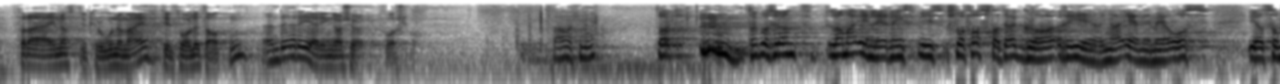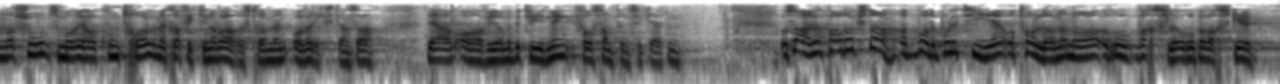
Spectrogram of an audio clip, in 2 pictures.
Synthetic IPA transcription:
fɔd̪æɪæɪnɑst̪əkʰɾuːnəmæɪɾt̪ʰɪlt̪ʰoːləst̪ʰɑ̰ːt̪n̩ɛnd̪ɛɾɛjeːɾɪŋɡɑʂø̰ːlfɔ̰ːɾəʂlo̰ː | t̪ʰɑk̚ːpʰɾɛsɪd̪ɛnt̪lɑːmæɪɪnleːd̪nɪŋsʋiːsʂɭoːfɑst̪ɑt̪j̪æɪæɾɡlɑːɾɛjeːɾɪŋɑæɾeːnɪmɛɔs | ɪɛt̪sɔmnɑʂuːnsɔmɔʋɪhɑːkʰʊnt̪ʰɾɔlːmɛt̪ʰɾɑfɪkːənɑʋɑːɾəst̪ɾœmːənoːʋəɾɪksɡʁɛnsɑd̪̥ɛæɾɑʋɑːʋjøːɾənəbət̪ʰyːd̪nɪŋfɔɾsɑmfʉnsɪkːəɾheːt̪n̩ | ɔsɔæʁɖ̪ʉɛt̪̚pʰɑʁɑd̪ɔksd̪ɑɑt̪̚boːd̪əpʰʊlɪt̪ʰiːəɔt̪ʰɔlːɔnənoːʁuːpʋɑʁsləɔɾuːpəʋɑʁskʉ

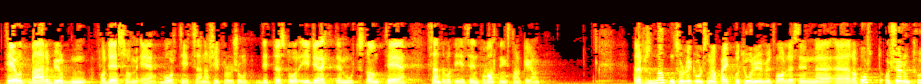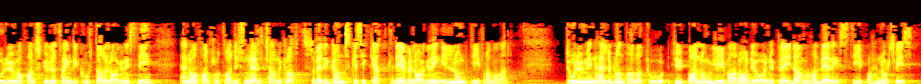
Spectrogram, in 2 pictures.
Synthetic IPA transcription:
t̪ʰɪlɔbæːɾəbʏɾd̪n̩fɔɖɛsɔmɛʋoːɾt̪ʰiːd̪̥sɛnæʂiːpʰɾʊd̪ʉkʂuːnd̪ɪt̪ːəst̪oːɾʔɪd̪ɪɾɛkt̪əmuːt̪st̪ɑnd̪̚t̪ʰɪlsɛnt̪əɾpɑt̪iːəsɪnfɔɾʋɑlt̪nɪŋst̪ʰɑŋkəɡɑŋ | ɾɛpɾəsn̩t̪ʰɑnt̪n̩suːlʋɪkʊlsn̩ɑpʰɛɡ̚t̪pɔt̪ʰuːɾɪʉmʉːt̪ʰʋɑləsɪnɾɑpɔɾt̪ɔʃøːlʊmt̪ʰuːɾɪʉmɑʋfɑlskʉlət̪ʰɾɛŋɡəkʰʊɾt̪ɑɾəlɑːɡəɾɪŋst̪ʰiː | ʔɛnɑːfɑlfɾɔt̪ʰɾɑd̪ɪʃʊnɛlːçæːɳəkʰɾɑft̪soːʋɛd̪ɛɡɑnskəsɪkːəɾt̪kʰɾeːʋəlɑːɡəɾɪŋilɔŋt̪ʰiːfɾɑmo̰ːʋə̰ɾ | t̪ʰuːɾɪʉmɪnhɛld̪əblɑnt̪ɑnːɑt̪ʰuːt̪ʰyːpɑlɔŋliːʋɑɾɑːd̪ɪʊnʏklʊiːd̪ɑmhɑlʋeːɾɪŋst̪ʰiːpʰoɦɛnɔlsʋiːs

